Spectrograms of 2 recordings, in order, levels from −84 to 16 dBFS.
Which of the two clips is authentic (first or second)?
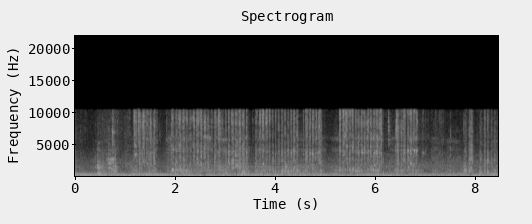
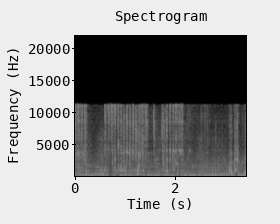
first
